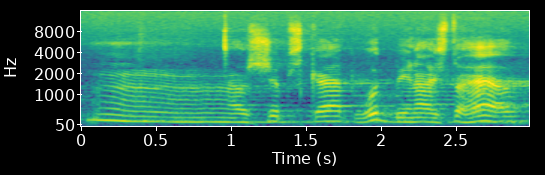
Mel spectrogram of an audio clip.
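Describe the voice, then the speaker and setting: A kindly sea captain, played by a man in a radio play, hearty and slow in speech. His fairly high voice echoes through a hall. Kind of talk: children's radio play acting. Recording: echoey hall, faint noise.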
